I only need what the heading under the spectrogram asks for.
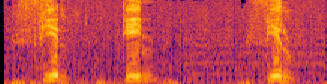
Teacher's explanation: Both are allowed. In this word, both tafkhim and tarqiq of ra are permitted. Tafkhim is due to musta'liya, this one.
